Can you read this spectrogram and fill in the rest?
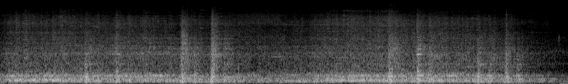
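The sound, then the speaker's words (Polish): Steady rumble of a suburban train in motion, with sharp rhythmic clacks of wheels crossing rail joints, heard continuously, no voices. “Tak jak 20-30 lat temu, u nas w robotniczych pociągach nad ranem faceci rżną w karty, okutane chustami babuszki plotkują, no i cały pociąg żyje tym swoim wewnętrznym życiem w rytmie stukotu kół.”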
